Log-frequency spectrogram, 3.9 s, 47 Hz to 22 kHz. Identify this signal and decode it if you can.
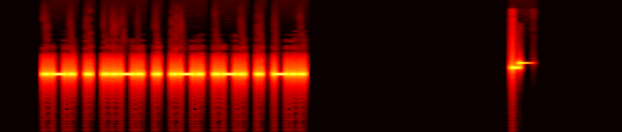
Morse code, heard as a keyed tone, about 44 wpm, 700 Hz. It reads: REFERRED
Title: ED Suffix - Top 100 Words with Base Words 45wpm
